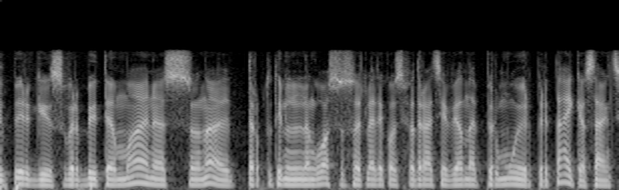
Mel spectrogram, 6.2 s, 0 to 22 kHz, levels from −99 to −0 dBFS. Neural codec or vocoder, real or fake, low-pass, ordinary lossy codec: none; real; 7.2 kHz; MP3, 96 kbps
